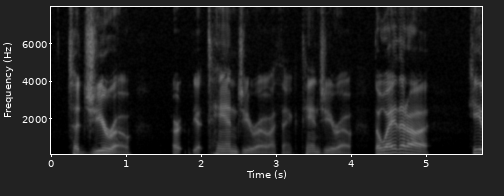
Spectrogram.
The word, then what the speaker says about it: Tanjiro: remember it uh tajiro or tanjiro i think tanjiro the way that uh he learned to kill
